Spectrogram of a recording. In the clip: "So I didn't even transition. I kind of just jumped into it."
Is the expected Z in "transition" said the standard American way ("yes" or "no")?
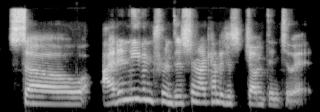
yes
